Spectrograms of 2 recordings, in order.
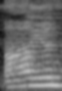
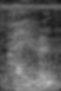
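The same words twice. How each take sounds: First: The R sound is left silent. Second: The R sound is clearly pronounced. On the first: The speaker calls it right. "Here R is silent" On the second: The speaker calls it wrong. "Not iron"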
